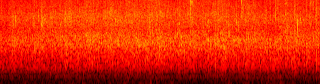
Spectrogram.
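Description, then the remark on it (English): A church audience claps hands together at the pastor's call during a worship service, in a steady, dense wash of applause, many overlapping claps blending into a loud, continuous roar with no voices standing out. “Clap your hands and say, I'm in here, Pastor.”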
